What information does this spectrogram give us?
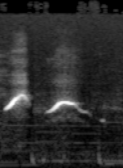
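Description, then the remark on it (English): A two-part wolf whistle used as a catcall: a quick upward sweep, a brief gap, then a longer, sustained note that slides down and trails off. The whistle is loud and clear, with no talking. “But if you, like, whistle at them, give them the old, then they'll be more likely to run in their house.”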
